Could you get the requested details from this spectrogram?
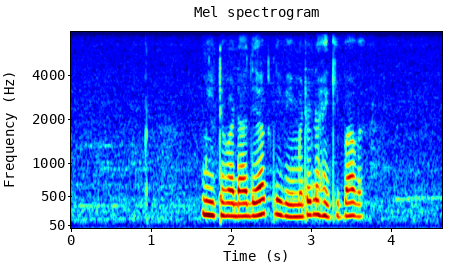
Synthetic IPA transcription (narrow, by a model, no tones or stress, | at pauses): miːʈəʋaɖaːd̪ejakliʋiːməʈənəɦækibaʋə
